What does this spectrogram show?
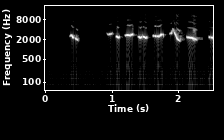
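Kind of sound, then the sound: bird, baltimore Oriole song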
